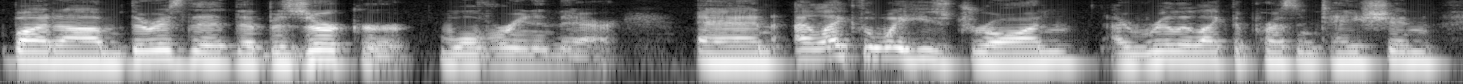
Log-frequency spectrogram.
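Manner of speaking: ordinary talk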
